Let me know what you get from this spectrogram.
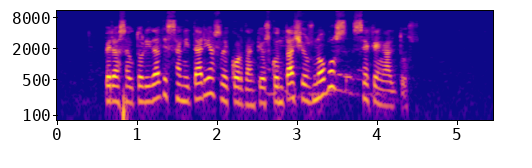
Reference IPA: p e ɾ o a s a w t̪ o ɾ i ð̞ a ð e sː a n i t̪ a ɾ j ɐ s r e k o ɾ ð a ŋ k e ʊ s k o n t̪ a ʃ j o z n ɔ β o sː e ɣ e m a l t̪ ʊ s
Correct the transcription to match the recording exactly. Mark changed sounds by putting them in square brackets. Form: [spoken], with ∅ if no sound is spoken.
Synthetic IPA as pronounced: p e ɾ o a s a w t̪ o ɾ i ð̞ a ð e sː a n i t̪ a ɾ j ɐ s r e k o ɾ ð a ŋ k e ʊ s k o n t̪ a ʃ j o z n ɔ β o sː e ɣ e [ŋ] a l t̪ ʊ s

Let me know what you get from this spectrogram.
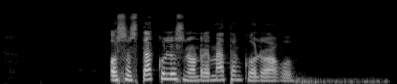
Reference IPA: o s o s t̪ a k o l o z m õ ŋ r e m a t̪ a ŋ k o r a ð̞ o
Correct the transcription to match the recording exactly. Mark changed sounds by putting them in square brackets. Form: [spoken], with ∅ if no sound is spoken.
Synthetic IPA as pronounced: o s o s t̪ a k [u] l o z [n] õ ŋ r e m a t̪ a ŋ k o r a [ɣ̞] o

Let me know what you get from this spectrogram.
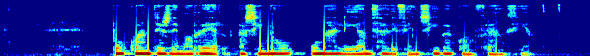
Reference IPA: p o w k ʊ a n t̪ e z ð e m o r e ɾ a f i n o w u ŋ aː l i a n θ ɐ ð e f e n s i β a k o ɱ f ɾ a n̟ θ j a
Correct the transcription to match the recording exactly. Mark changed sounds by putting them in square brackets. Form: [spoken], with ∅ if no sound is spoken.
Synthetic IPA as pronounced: p o w k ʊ a n t̪ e z ð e m o r e ɾ a [s] i n o w u ŋ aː l i a n θ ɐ ð e f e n s i β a k o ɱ f ɾ a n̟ θ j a

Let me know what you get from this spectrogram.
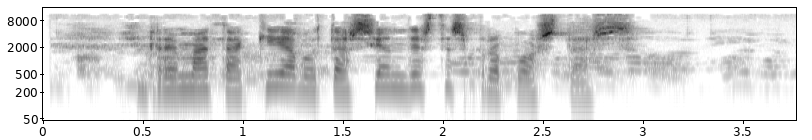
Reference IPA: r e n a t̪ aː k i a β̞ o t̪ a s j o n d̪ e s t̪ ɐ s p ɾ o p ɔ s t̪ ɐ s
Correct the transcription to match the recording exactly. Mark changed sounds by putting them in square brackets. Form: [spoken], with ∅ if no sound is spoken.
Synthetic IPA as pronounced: r e [m] a t̪ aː k i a β̞ o t̪ a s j o n d̪ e s t̪ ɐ s p ɾ o p ɔ s t̪ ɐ s

